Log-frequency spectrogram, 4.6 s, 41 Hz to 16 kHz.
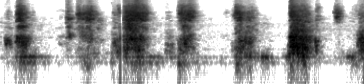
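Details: Cavalier King Charles Spaniel puppies, three of them, born June 2022 with ruby and Blenheim coats, recorded overnight on a puppy cam; short yelping and whining bursts come in uneven clusters, with a steady low hum in the background.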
